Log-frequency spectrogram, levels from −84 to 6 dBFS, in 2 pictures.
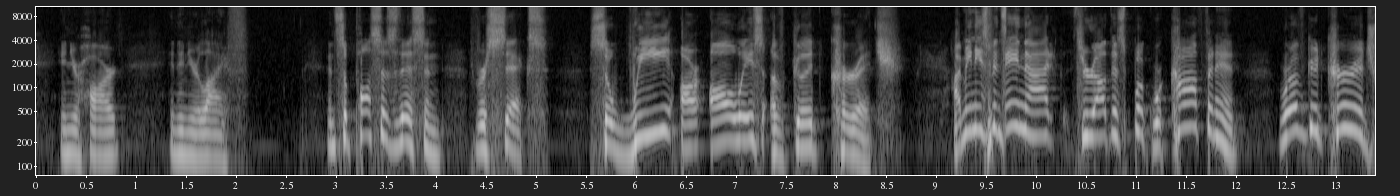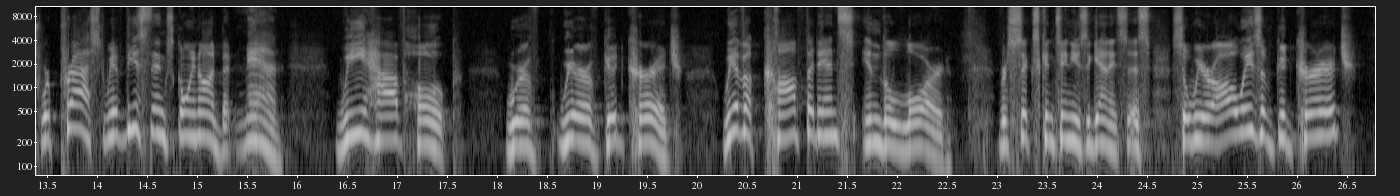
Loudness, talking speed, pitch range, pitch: -25 LUFS, 170 wpm, 170-245 Hz, 205 Hz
